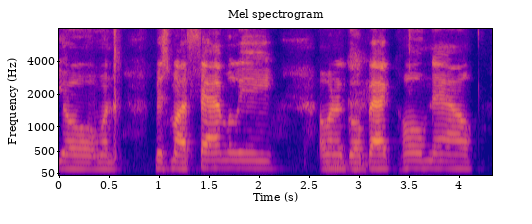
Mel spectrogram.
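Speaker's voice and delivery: mock tearful, kind of crying, half-crying voice. Retelling going to friends while homesick: imitating own past crying. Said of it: "kinda crying".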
